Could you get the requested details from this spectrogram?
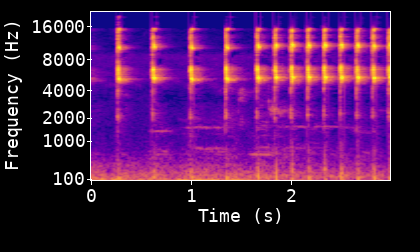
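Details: Lovebird sound meant to spur lazy birds into ngekek: four spaced high chirps, then a quickening chain of sharp, ringing kek notes about five to six per second.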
